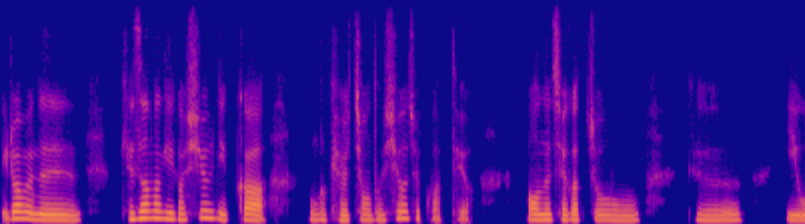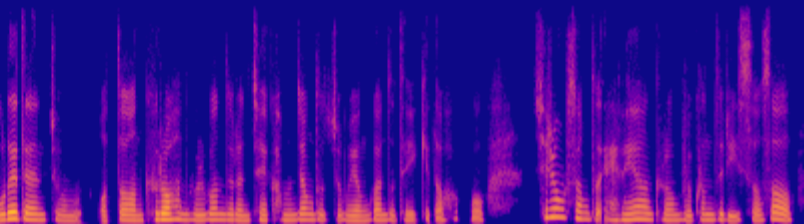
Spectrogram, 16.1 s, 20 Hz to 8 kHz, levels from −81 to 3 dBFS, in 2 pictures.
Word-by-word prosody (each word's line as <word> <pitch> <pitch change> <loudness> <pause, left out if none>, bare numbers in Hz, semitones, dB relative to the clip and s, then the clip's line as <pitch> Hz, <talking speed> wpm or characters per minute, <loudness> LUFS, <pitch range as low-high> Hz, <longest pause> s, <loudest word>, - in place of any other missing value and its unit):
이러면은 200 -6 +3 0.4
계산하기가 235 -2 +2
쉬우니까 205 -7 +1 0.4
뭔가 195 0 -4
결정도 185 0 -3
쉬워질 245 +4 -2
것 - - -7
같아요. - - -10 0.6
어 - - +2
오늘 195 0 +3
제가 190 -1 0
좀 185 -1 -2 0.5
그 185 0 -3 0.5
이 185 - 0
오래된 205 0 +7
좀 180 -3 -4 0.2
어떤 185 +1 +1
그러한 215 +1 +5
물건들은 195 -1 0
제 190 - -1
감정도 190 +1 -2
좀 185 -1 -6
연관도 185 +2 -1
돼 90 - -5
있기도 90 0 -4
하고 245 - -7 0.5
실용성도 290 -6 +1
애매한 205 +2 +1
그런 190 -3 -3
물건들이 195 0 -2
있어서 195 +3 +1
195 Hz, 285 characters per minute, -26 LUFS, 185-215 Hz, 0.6 s, 오래된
